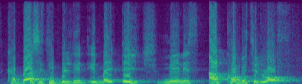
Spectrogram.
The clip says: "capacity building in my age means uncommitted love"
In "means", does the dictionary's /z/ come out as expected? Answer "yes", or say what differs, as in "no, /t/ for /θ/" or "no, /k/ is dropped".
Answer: no, /s/ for /z/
